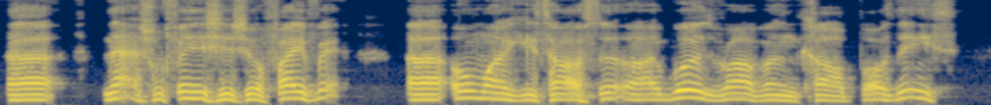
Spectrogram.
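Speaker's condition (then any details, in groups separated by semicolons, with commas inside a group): ALS; peculiar voice, speech very difficult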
